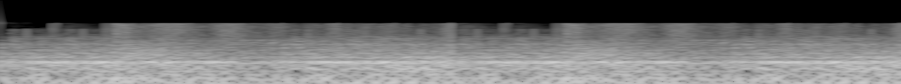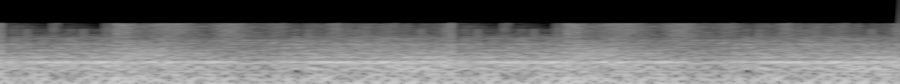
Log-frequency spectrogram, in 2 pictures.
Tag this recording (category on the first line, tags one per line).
Instrument samples > Percussion
Dark
Soundtrack
Samples
Industrial
Ambient
Underground
Loop
Alien
Drum
Weird
Packs
Loopable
